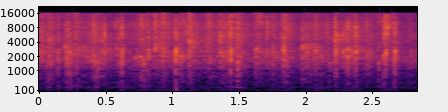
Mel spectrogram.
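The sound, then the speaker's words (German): An audience applauds steadily, a dense wash of many overlapping hand claps at moderate loudness with no talking, sustained throughout with small swells. “Ja, das ist ein Applaus wert.”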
